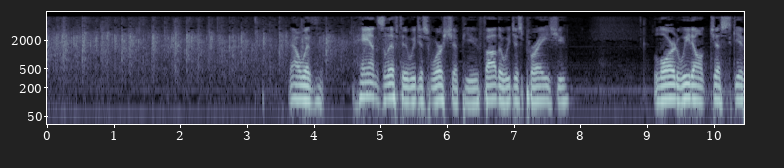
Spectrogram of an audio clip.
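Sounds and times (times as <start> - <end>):
audience clapping hands in praise: 0.0 - 5.4
speech: 3.6 - 7.9, 9.1 - 10.4.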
